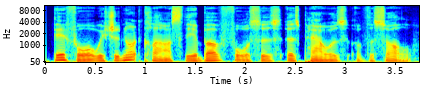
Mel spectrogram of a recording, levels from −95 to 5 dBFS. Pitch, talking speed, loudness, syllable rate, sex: 95 Hz, 210 wpm, -18 LUFS, 5.6 syllables/s, male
